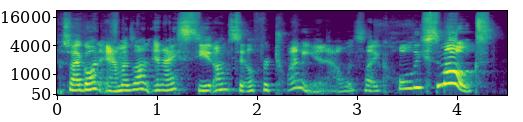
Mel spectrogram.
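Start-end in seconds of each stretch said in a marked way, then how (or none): 3.3-4.4 amazed. Retold or imitated. Retelling finding the planner on sale.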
